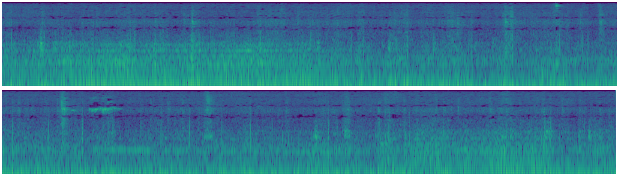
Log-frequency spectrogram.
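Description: Long-distance double-deck coach running steadily, a low engine rumble with slight shifts in pitch and scattered small clicks and rattles.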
